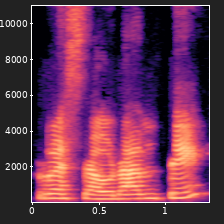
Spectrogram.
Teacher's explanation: you'll notice that the first R is rolled and the second R is a flat R.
